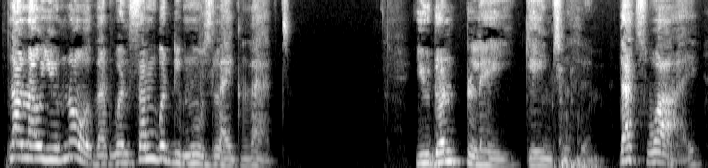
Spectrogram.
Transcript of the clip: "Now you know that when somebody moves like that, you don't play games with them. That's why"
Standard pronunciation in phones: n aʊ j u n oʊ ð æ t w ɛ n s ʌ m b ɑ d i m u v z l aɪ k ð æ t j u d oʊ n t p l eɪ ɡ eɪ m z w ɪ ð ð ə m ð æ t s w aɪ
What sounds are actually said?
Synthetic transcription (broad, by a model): n aʊ j u n oʊ ð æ t w ɛ n s ʌ m b ɑ d i m u v z l aɪ k ð æ t j u d oʊ n t p l eɪ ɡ eɪ m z w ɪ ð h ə m ð æ t s w aɪ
